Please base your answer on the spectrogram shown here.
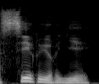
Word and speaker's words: serrurier: serrurier d'accord un serrurier alors quels sont les problèmes dans ce mot en fait les problèmes c'est encore une fois ce r d'accord donc faites attention le r essayez de le prononcer ici et ensuite on a à nouveau ce u ce fameux u d'accord donc je vous répète un petit peu comme le son ou comme dans BO en anglais hein pas aussi long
